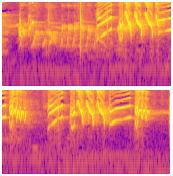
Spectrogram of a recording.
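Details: White-rumped shama of the blorok type, singing a varied song of rapid rising whistles and sweeping slurred notes in bursts, with brief chattering phrases between them, strong and clear over a quiet background.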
